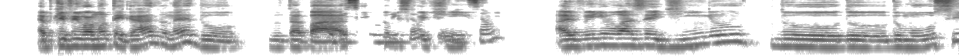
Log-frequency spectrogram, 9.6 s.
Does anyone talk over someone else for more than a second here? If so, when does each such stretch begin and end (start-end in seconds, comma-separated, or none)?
3.2-4.8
